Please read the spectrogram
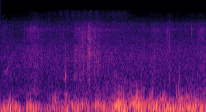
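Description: Uneven low rumbling of wind and movement on a handheld phone's microphone while walking through garden grass.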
